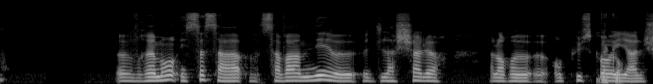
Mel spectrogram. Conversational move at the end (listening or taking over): listening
